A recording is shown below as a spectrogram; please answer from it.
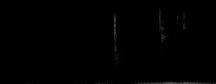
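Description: Near silence: room tone, with one faint short click about a second in and a few faint soft noises near the end.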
